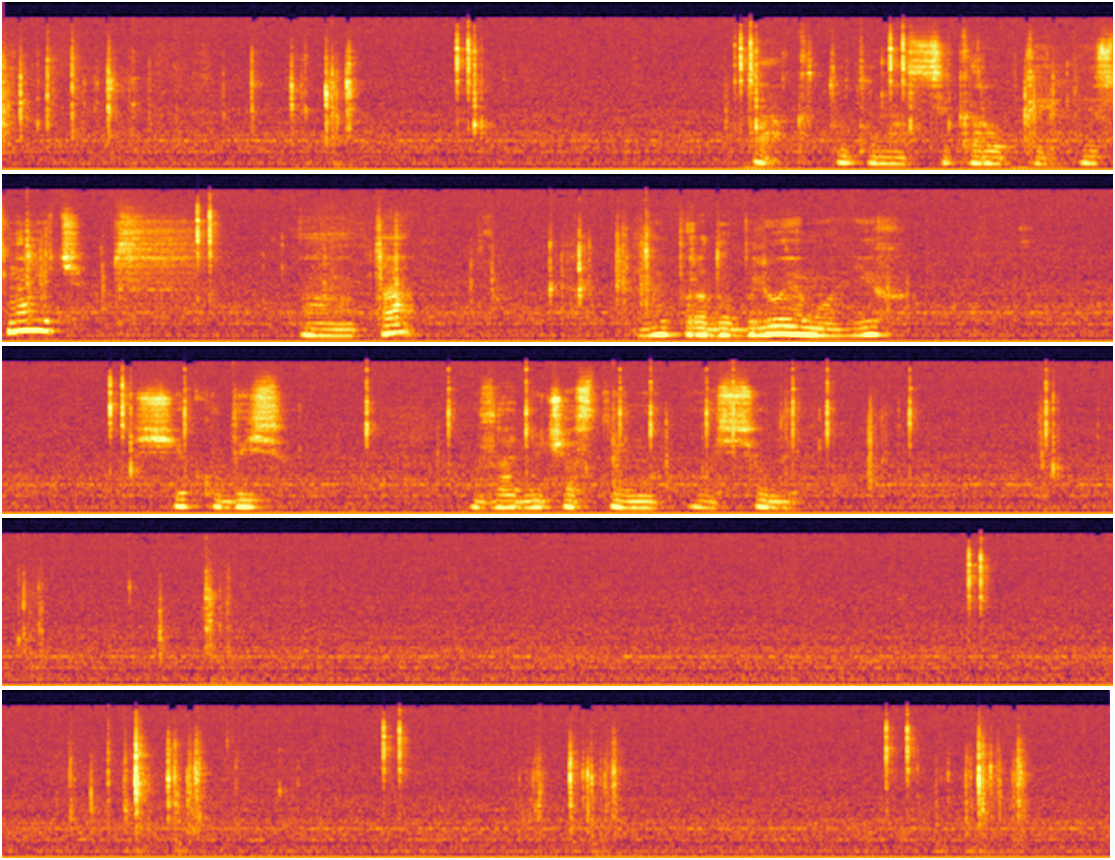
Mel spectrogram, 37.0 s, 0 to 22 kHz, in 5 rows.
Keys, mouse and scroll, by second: 2.0 r, 3.5-5.0 scroll down 1, 5.0 click, 6.0 click, 6.6-7.6 scroll down 1, 7.6 l, 8.8 click, 10.0 l, 11.6 shift+d, 16.1-19.1 middle drag, 19.6 alt+middle click, 20.2 alt+middle click, 21.0-23.7 middle drag, 23.7 g, 30.9 shift+d, 33.6 shift+d, 36.4 shift+d.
